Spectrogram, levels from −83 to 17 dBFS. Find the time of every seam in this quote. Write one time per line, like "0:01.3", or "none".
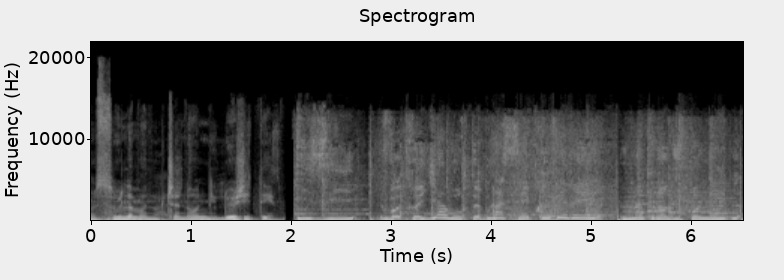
0:01.9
